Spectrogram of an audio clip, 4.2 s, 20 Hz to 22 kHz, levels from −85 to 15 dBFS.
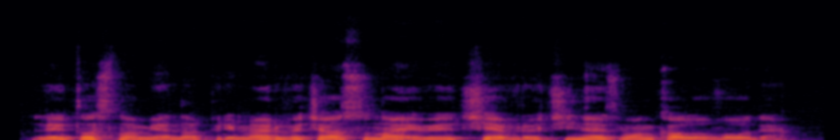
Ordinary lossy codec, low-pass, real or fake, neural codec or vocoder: none; 19.8 kHz; fake; vocoder, 44.1 kHz, 128 mel bands, Pupu-Vocoder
